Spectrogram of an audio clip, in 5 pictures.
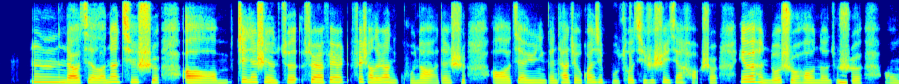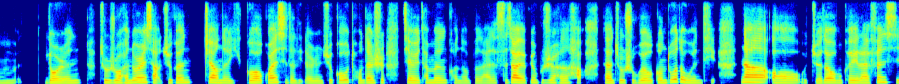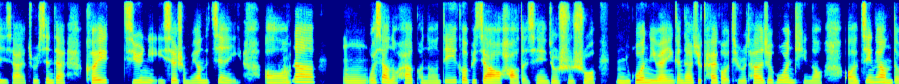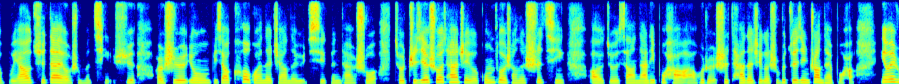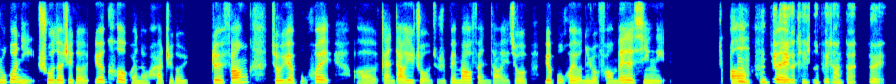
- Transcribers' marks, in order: other background noise
- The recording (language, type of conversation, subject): Chinese, advice, 在工作中该如何给同事提供负面反馈？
